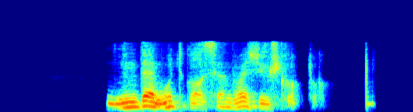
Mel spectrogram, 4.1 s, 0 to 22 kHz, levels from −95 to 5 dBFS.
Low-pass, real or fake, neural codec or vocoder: 5.4 kHz; fake; codec, 16 kHz, 0.5 kbps, X-Codec, HuBERT features, trained on general audio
